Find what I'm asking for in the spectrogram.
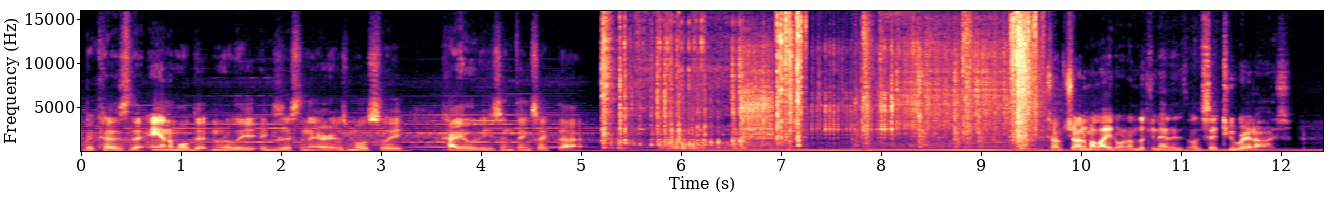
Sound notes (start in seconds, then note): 5.2 film reel clacking; 5.4 pensive music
